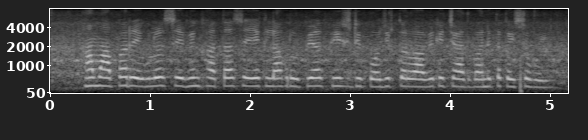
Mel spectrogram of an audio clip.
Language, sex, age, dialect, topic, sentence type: Bhojpuri, female, 18-24, Southern / Standard, banking, question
